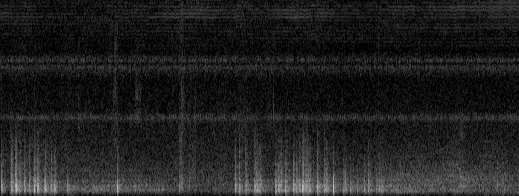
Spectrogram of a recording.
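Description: Distant fireworks crackling in quick runs of sharp pops. There is a burst at the start, two single pops, then a longer crackling volley about five to seven seconds in.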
